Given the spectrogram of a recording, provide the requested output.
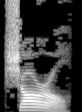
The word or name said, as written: charle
